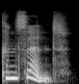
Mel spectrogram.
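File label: "consent", British English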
